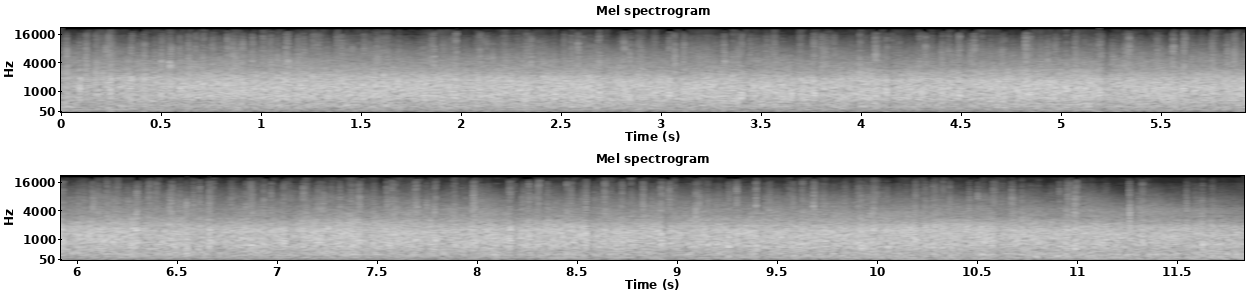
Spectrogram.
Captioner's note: crowd applauds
